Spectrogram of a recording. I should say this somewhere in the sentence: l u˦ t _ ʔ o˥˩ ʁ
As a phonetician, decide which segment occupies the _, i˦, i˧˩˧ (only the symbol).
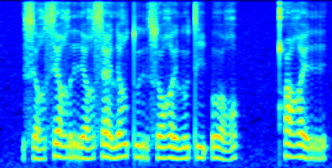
i˦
